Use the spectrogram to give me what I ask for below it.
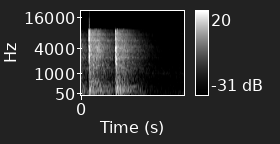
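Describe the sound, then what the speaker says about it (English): Two sharp hammer blows drive a nail into the stretcher of a simple wooden stool, each crack ringing briefly before a quiet decay; the strikes come close together and loud. "I'm going to pop a nail into the stretcher here."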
